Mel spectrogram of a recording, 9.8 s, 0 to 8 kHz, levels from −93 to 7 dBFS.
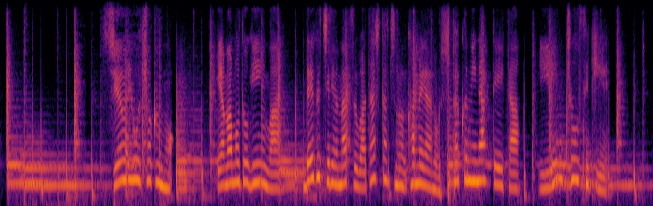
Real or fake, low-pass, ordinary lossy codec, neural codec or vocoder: fake; 7.2 kHz; Opus, 24 kbps; codec, 16 kHz, 1 kbps, X-Codec, HuBERT features, trained on general audio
